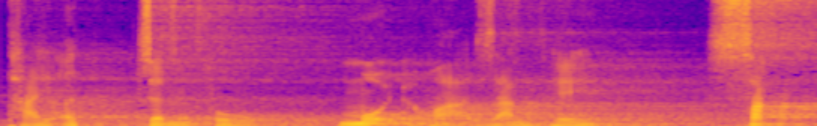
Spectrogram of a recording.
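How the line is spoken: Muttered incantation. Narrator (Vietnamese): trong miệng lẩm bẩm

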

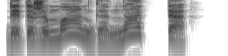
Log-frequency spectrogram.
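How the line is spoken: Loud laughter. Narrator (Russian): расхохоталась

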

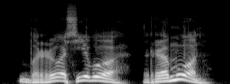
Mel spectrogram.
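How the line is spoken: Shout. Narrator (Russian): закричал я

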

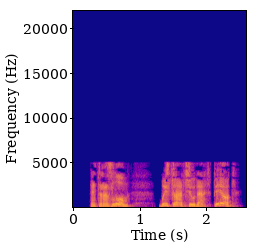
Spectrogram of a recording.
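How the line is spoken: Shouted in unison. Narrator (Russian): Кирилл, Нешек и Мировой закричали одновременно

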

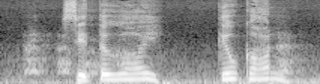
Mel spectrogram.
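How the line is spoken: Frightened cry. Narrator (Vietnamese): Hiền sợ hãi đứng khựng lại rồi kêu lên

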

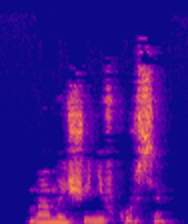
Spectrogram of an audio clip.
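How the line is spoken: Calm. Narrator (Russian): спокойно выдал Матвей

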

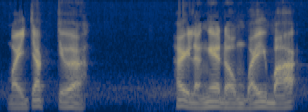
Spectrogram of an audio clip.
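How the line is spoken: Shout. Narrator (Vietnamese): Năm Tràm quát lên

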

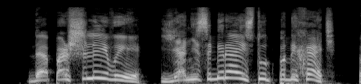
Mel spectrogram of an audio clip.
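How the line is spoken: Trembling shout. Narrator (Russian): выкрикнул студент дрожащим голосом

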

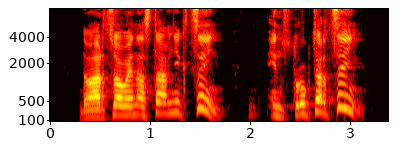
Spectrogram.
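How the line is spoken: Gasp, then joint shout. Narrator (Russian): Секунгду и Мужун И одновременно втянули воздух и, соответственно, крикнули

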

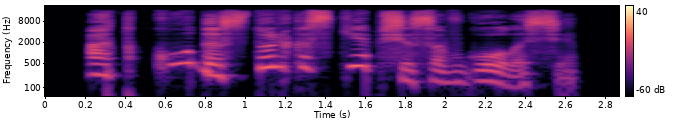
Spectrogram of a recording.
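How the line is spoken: Snorting, skeptical. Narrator (Russian): фыркнула я

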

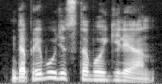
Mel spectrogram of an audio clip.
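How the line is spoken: Soft. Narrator (Russian): мягко произнес архимаг

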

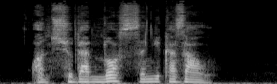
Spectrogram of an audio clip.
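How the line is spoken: Near whisper. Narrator (Russian): сказал барон отчего-то почти шепотом

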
